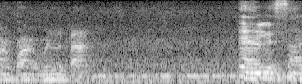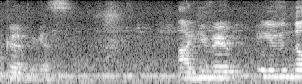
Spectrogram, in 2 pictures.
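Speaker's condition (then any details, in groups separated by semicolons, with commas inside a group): Traumatic brain injury; ataxia affecting balance, past powered wheelchair use; walking now; slurs a lot, speaks too fast, worse one-on-one, had speech therapy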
